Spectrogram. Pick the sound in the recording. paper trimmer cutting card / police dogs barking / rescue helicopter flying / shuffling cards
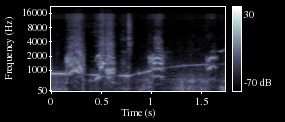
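police dogs barking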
